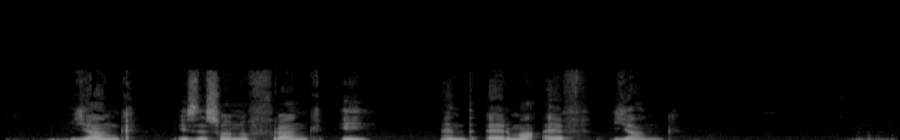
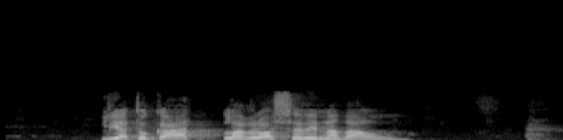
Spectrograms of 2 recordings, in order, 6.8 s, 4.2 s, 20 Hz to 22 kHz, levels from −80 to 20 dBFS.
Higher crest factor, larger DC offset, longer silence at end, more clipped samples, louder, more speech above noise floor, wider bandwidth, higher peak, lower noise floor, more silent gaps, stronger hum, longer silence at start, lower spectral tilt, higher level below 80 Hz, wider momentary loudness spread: about the same, 20 dB vs 18 dB; neither; about the same, 0.25 s vs 0.25 s; neither; second, -30 LUFS vs -17 LUFS; second, 44 dB vs 50 dB; first, 11.5 kHz vs 7.8 kHz; second, -10 dBFS vs -2 dBFS; first, -72 dBFS vs -67 dBFS; neither; neither; second, 0.35 s vs 0.75 s; about the same, -6.5 dB/octave vs -5.5 dB/octave; first, -50 dBFS vs -66 dBFS; about the same, 14 LU vs 13 LU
